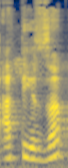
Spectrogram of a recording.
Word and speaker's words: Teca: E as partes que eu mais gostava eram as partes que a Teca, que na verdade fala Ateza, porque o C pronuncia com som de Z.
